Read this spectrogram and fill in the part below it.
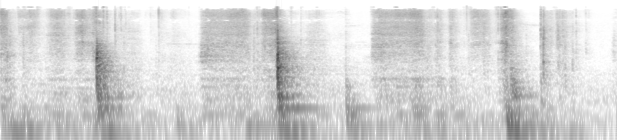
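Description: Cut pieces of husk drop onto a wooden board with soft thuds.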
